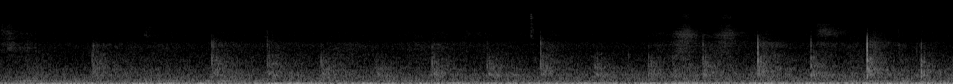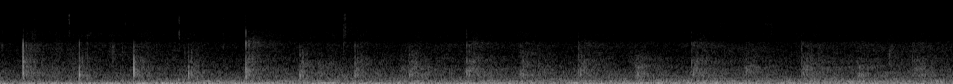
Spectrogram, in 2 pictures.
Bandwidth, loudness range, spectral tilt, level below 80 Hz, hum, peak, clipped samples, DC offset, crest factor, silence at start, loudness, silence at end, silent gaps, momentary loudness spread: 11 kHz; 4 LU; -7 dB/octave; -38 dBFS; none; -12 dBFS; under 0.1%; under 0.1%; 24 dB; 0 s; -41 LUFS; 0 s; none; 6 LU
